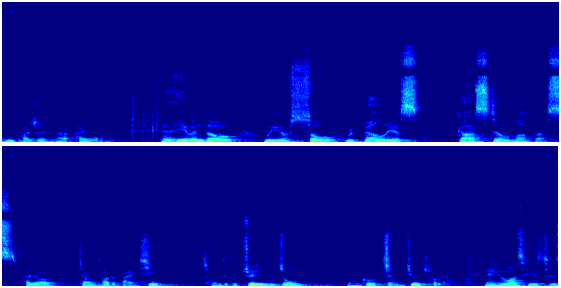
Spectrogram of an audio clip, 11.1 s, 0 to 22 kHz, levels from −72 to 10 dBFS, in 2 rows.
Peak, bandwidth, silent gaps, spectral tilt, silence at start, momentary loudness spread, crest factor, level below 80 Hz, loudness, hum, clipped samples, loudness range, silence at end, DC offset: -22 dBFS; 16 kHz; none; -5 dB/octave; 0 s; 16 LU; 20 dB; -68 dBFS; -41 LUFS; none; under 0.1%; 3 LU; 0 s; under 0.1%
